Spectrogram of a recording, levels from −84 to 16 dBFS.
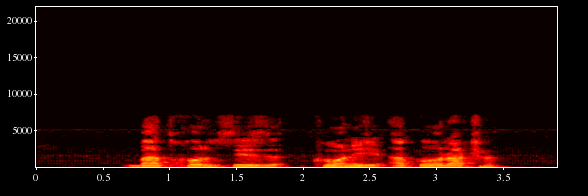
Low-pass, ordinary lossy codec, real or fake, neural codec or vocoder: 7.2 kHz; MP3, 48 kbps; real; none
